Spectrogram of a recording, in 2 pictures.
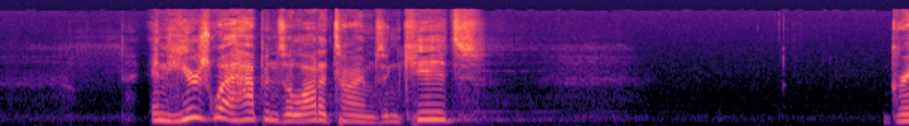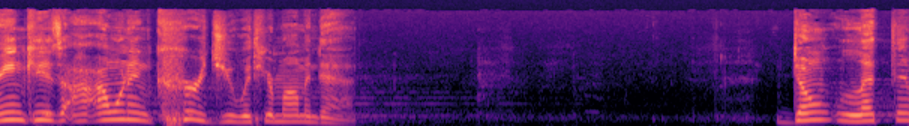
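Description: A man speaks with animation into a microphone, heard through loudspeakers, pausing between phrases.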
